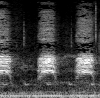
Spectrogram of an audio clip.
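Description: A crow cawing three times, short raspy calls a little under a second apart.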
